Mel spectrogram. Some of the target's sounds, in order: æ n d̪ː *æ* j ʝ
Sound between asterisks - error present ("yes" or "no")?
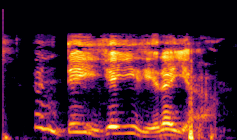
no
